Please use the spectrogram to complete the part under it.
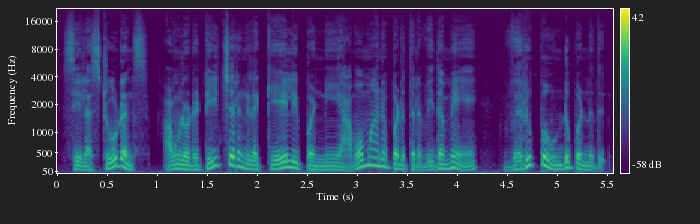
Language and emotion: Tamil, disgusted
